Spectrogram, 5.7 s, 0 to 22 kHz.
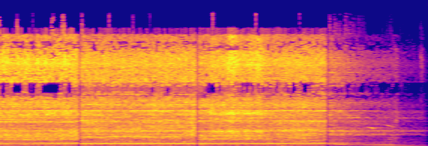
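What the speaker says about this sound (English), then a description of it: "I'm gonna suck all this stuff out of there." A vacuum cleaner sucks debris out of the airbox of a 2005 Suzuki GSXR1000 motorcycle, a steady loud whine and rush close up that drops in pitch as it winds down near the end.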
